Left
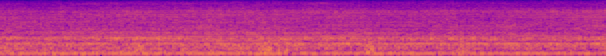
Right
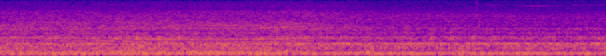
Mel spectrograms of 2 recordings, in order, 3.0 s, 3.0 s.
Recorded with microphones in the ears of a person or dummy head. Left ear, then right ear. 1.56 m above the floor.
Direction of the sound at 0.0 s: 45° left (ahead or behind).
